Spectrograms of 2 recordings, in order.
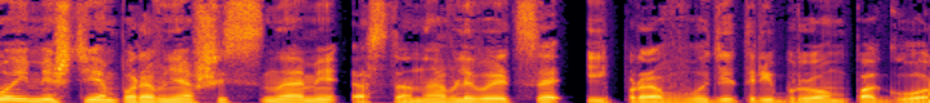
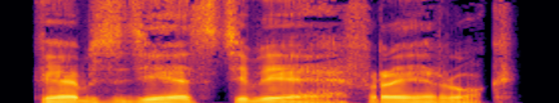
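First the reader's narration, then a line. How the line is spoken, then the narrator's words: Hoarse. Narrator (Russian): сипло говорит он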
